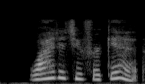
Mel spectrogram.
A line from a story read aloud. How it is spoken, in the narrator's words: Mom sighed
